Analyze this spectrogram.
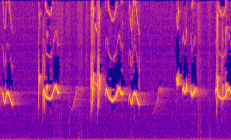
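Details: Van Hasselt's sunbird fighting song for tutoring birds: short bursts of high wavy whistles and sharp downward chips separated by brief quiet gaps.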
